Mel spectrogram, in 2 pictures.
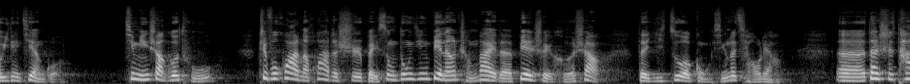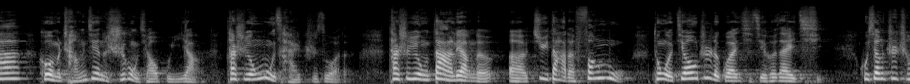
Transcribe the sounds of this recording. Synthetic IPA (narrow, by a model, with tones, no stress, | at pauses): jo˩i˧t̪i˥˧ŋt͡ɕjɛ˥˧nkwɔ̰˥˩ | t͡ɕʰi˥ŋmi˧˥ŋʂɑ˥˩ŋxɤ˧˥t̪ʰu˧˥ | ʈ͡ʂɤ˥˩fu˥xwa˥˩nə˩xwa˥˩d̪ə˩ʂɻ̩˥˩pe˨˩ɪsʊ˥˩ŋt̪ʊ˥ŋt͡ɕi˥ŋpjɛ˥˩nljɑ˥ŋʈ͡ʂʰɤ˧˥ŋpa˥˩ɪd̪ə˩pjɛ˥˩nʂwe˨˩ɪxɤ˧˥ʂɑ˥˧ŋ | d̪̥ə˩i˧˥t͡swɔ˥˩kʊ˨˩ŋɕi˧˥ŋd̪ə˧t͡ɕʰjɑ˧˥ʊljɑ̰˧˥ŋ | ə˧t̪a˥˧nʂɻ̩˥˩t̪ʰa˥xɤ˧˥wɔ˨˩mə˦nʈ͡ʂʰɑ˧˥ŋt͡ɕjɛ˥˩nd̪ə˩ʂɻ̩˧˥kʊ˨˩ŋt͡ɕʰjɑ˧˥ʊpu˥˩i˧˥jɑ̰˥˩ŋt̪ʰa˥ʂɻ̩˥˧jʊ˥˧ŋmu˥˩t͡sʰa˧˥ɪʈ͡ʂɻ̩˥˧t͡swɔ̰˥˩d̪ə̰˩ | t̪ʰa˥ʂɻ̩˥˧jʊ˥˧ŋt̪a˥˧ljɑ˥˩ŋd̪ə˩ə˧t͡ɕy˥˧t̪a˥˩d̪ə˩fɑ˥ŋmu˥˩t̪ʰʊ˥ŋkwɔ˥˩t͡ɕjɑ˥ʊʈ͡ʂɻ̩˥d̪ə˨kwa˥nɕi˨˩t͡ɕjɛ˧˥xɤ˧˥t͡sa˥˧ɪi˥˩t͡ɕʰi˨˩˦ | xu˥˩ɕ̬jɑ˥ŋʈ͡ʂɻ̩˥ʈ͡ʂʰɤ˧˥ŋ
